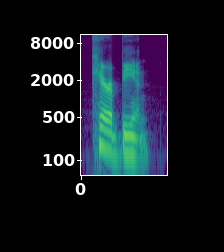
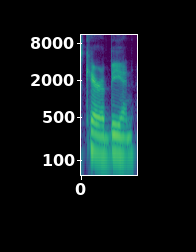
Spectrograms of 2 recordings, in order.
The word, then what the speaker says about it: Caribbean: Oh, Dave, it's Caribbean. – Oh, that's right. good callback. – So yes, previous show we actually looked up the correct pronunciation and it is Caribbean.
